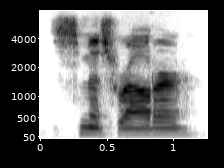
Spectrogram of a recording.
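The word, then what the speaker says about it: Schmissrauter: the record please yes my name is smith's router do you want me to spell it please it's a difficult spelling yeah s-c-h-m-i-s-s-r-a-u-t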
